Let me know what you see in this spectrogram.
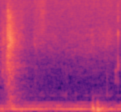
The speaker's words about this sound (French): Galien entre. Il ferme la porte.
